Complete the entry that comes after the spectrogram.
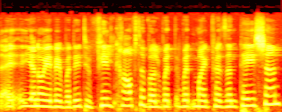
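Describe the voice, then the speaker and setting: The speaker is a woman with a French Canadian accent. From Quebec, French Canada. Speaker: conference speaker, business consultant. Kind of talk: conference lecture. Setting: conference with audience. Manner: halting, many fillers.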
